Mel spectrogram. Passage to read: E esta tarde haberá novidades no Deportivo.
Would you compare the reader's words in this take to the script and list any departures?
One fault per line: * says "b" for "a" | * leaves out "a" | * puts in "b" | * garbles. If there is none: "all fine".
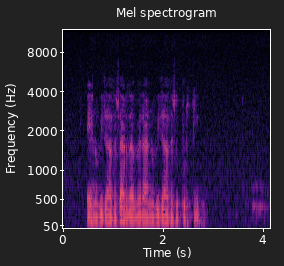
* says "novidades" for "esta"
* leaves out "no"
